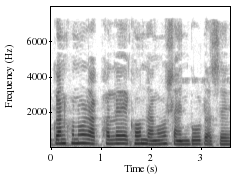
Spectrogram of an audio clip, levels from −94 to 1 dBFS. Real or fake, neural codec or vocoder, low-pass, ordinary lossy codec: real; none; 7.2 kHz; AAC, 32 kbps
